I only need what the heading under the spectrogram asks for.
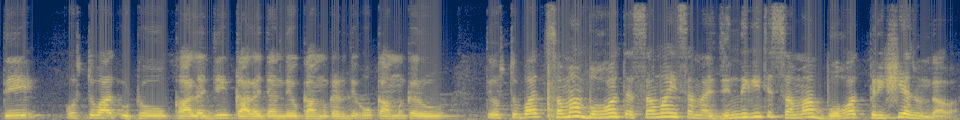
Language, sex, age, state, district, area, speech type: Punjabi, male, 18-30, Punjab, Ludhiana, rural, spontaneous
